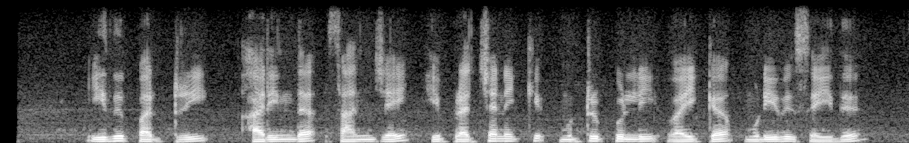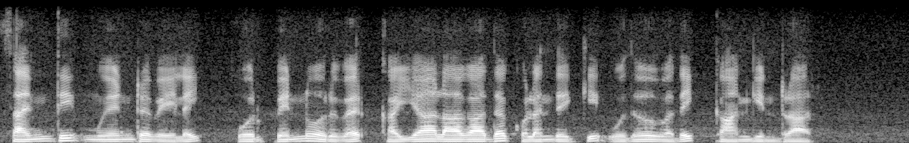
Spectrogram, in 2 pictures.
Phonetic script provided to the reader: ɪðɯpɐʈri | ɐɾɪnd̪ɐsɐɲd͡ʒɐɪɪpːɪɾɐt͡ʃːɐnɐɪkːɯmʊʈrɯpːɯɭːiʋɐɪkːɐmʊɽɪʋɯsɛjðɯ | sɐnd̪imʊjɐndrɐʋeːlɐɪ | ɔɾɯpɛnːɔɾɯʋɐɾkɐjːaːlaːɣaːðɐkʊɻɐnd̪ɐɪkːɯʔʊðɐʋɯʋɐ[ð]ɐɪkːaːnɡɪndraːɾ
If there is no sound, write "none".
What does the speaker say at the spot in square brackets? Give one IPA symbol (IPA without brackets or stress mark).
ð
